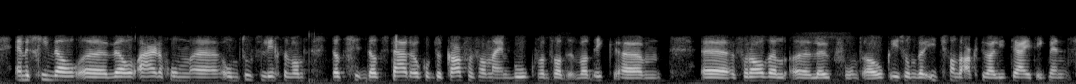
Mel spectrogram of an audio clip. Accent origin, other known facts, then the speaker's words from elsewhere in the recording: Puttershoek, South Holland, Netherlands; Ik ben zelf opgegroeid in de Hoekse Waard.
